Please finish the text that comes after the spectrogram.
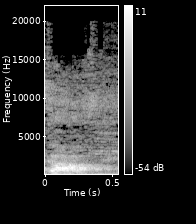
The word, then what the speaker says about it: calf: Children, we pronounce it एज काफ. एल is silent. इसमें जो ये एल है, ये क्या है? साइलेंट है. इसको हम लिखेंगे, इस एल लेटर को लिखेंगे, लेकिन बोलते समय, प्रोनाउंस करते समय इसका साउंड नहीं आएगा.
